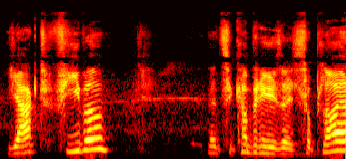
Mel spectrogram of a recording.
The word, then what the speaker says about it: Jagdfieber: Yeah, it's actually written like, well, the British and the English speaking Americans, they would pronounce it fiber, JagdFIEBER, because it's EE, but it means hunting. Fieber is, it's like a fever. It's hunting fever, translated word to word. Yeah, so it's JagdFIEBER.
